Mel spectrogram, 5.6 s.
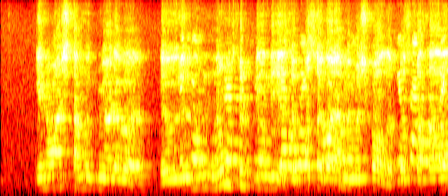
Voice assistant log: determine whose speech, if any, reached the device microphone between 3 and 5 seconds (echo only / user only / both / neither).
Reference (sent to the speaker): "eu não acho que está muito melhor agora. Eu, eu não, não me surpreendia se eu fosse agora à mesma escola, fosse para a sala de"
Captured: both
